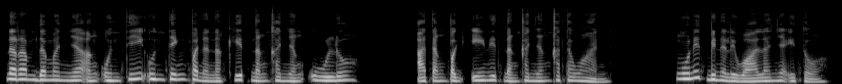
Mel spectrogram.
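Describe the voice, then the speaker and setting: A woman's voice: on the low side, expressive, moderate pace, dark tone, no room sound, clean studio sound. A woman narrating a scripted romance story in a dramatic storytelling style.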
